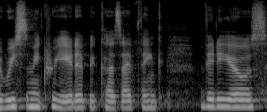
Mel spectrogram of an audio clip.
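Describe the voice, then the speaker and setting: A non-native accent at a fairly quick pace. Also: woman. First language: not English. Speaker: director of a mission study center. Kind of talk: conference presentation.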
